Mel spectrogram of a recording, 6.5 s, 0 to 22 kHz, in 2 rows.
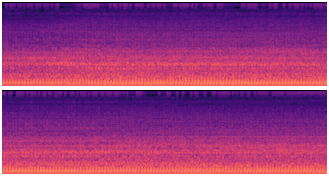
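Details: Generator rated 3200 W starting / 2900 W running, in regular (not eco) mode, idling unloaded while showing 125 volts, before starting a 15,000 BTU A/C fitted with a Dometic hard start capacitor; steady, even hum with no surging, missing or knocking, normal.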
